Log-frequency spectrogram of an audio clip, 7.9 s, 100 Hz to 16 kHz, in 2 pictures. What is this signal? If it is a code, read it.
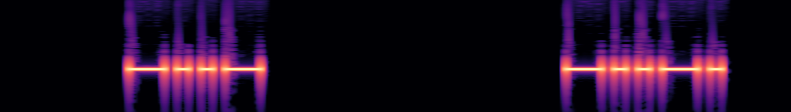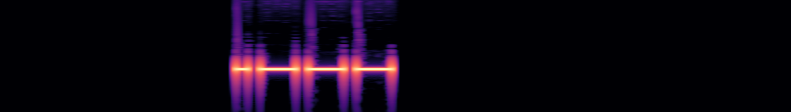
Morse code, heard as a keyed tone, about 20 wpm, spaced as for 5 wpm, 700 Hz. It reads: X/J
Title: 255 Lesson 41e - Period - Three Characters 20wpm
